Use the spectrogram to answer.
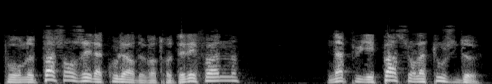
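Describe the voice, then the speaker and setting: A deadpan phone-menu operator, played by a man, reels off silly options in a flat, official cadence. His voice is very husky and lively in pitch. It sounds dull and muffled. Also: measured pace, no echo, exaggerated voice. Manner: stiff recorded-menu delivery. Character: male phone-company automated operator, absurd.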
